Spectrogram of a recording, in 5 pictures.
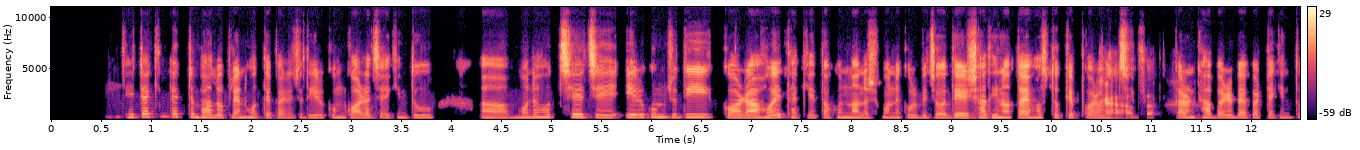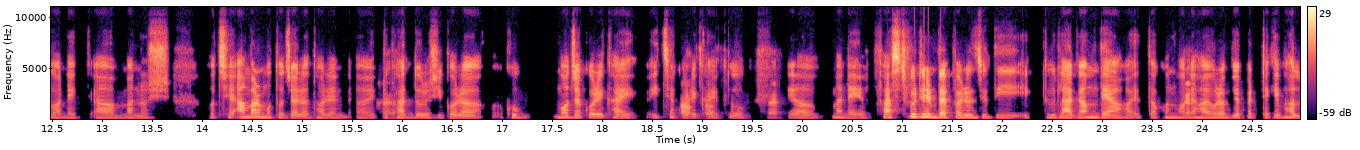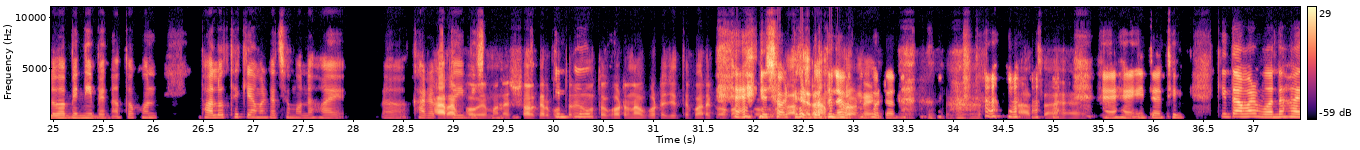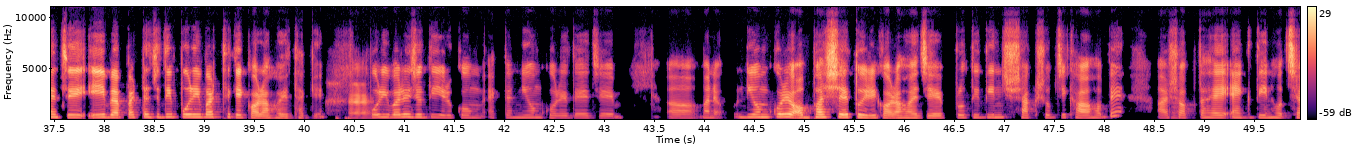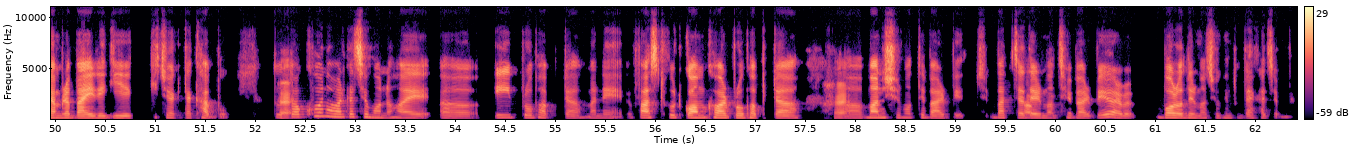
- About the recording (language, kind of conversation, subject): Bengali, podcast, খাদ্যাভ্যাস কি আপনার মানসিক চাপের ওপর প্রভাব ফেলে?
- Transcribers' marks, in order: tapping; laughing while speaking: "হ্যাঁ আচ্ছা"; other background noise; laughing while speaking: "ফাস্ট ফুড এর ব্যাপারেও যদি"; laughing while speaking: "হ্যাঁ সরকার পতনের মত ঘটনা। হ্যাঁ, হ্যাঁ এটা ঠিক"; chuckle; laughing while speaking: "দাসের আন্দোলনে"; chuckle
